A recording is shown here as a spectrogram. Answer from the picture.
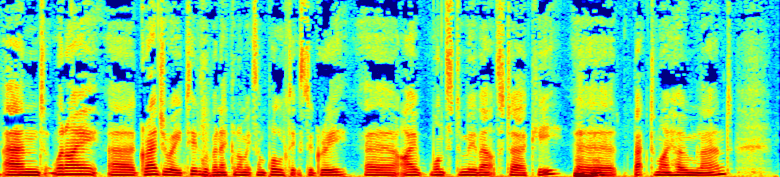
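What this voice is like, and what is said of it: British accent. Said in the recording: “I actually grew up in the UK, as you can tell by my accent.”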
